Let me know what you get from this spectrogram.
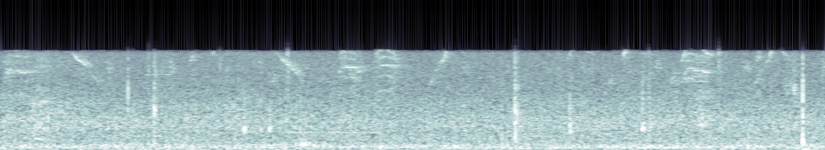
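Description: Small birds chirping in short, high calls over a steady outdoor background hiss, with a few sharp clicks.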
